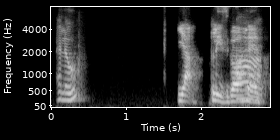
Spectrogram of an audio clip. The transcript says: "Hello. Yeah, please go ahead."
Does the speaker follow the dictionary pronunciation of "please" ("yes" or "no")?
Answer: yes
